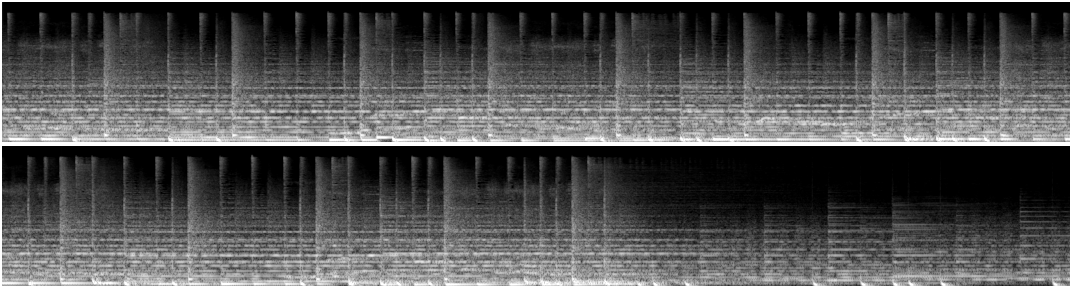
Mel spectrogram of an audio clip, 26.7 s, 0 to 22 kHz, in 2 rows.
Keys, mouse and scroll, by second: 1.7 Return, 14.3 shift+click, 15.8 shift+click.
